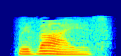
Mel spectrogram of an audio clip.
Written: revise

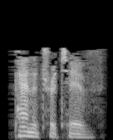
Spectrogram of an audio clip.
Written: penetrative

